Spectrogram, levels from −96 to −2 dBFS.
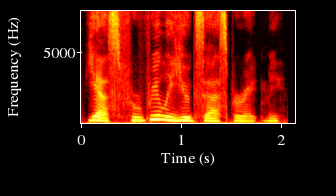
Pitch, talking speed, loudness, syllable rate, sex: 205 Hz, 170 wpm, -17 LUFS, 5.6 syllables/s, female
